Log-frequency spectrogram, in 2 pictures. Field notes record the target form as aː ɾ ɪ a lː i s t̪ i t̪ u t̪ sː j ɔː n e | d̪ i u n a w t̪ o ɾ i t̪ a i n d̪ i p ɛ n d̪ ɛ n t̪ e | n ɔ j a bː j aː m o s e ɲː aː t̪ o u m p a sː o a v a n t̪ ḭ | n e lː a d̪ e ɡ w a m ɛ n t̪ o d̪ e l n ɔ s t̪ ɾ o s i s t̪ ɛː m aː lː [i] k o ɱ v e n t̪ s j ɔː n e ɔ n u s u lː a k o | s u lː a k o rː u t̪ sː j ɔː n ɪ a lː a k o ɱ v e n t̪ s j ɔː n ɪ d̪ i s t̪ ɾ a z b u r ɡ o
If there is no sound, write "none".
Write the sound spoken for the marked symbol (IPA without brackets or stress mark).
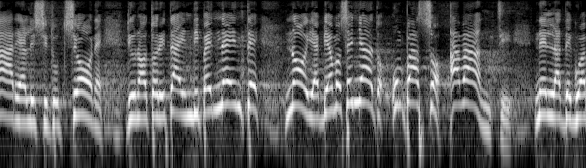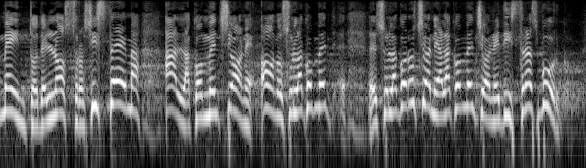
a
